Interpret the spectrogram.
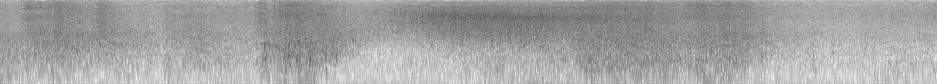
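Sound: ocean waves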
